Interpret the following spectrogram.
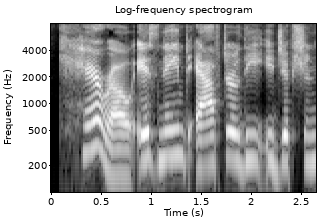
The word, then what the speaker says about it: Cairo: Okay, I've been saying Cairo. It looks like Cairo. It's Cairo, but it's pronounced Cairo, is named after the Egyptian city.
